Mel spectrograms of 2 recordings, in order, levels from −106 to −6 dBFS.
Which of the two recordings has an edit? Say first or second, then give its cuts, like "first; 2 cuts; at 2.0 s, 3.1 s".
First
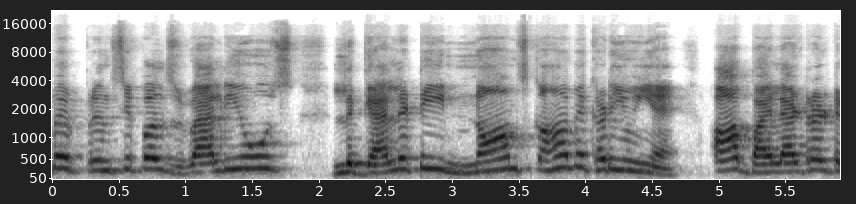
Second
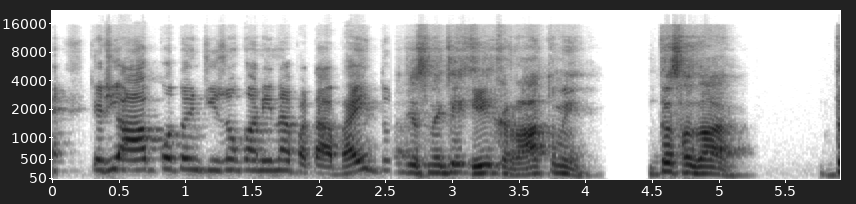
second; 1 cut; at 2.6 s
